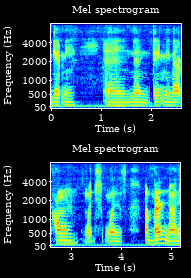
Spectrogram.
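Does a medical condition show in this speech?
Yes: cerebral palsy; scoliosis.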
